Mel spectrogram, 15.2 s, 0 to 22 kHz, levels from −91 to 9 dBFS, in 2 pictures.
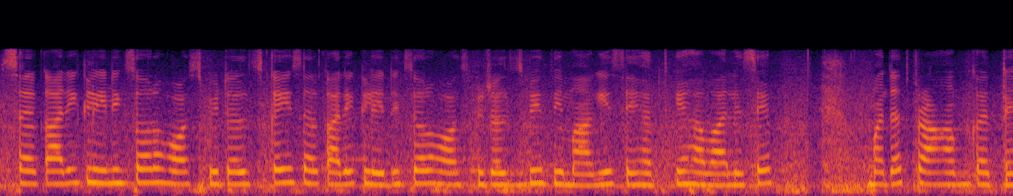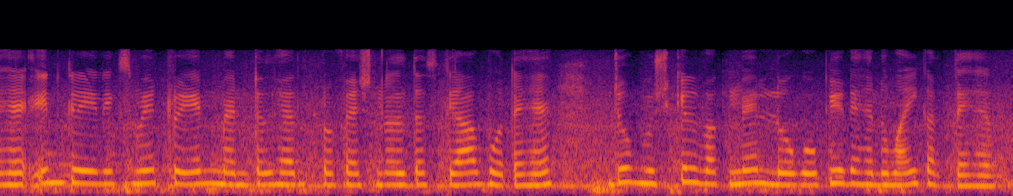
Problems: constant background noise, background conversations at intervals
